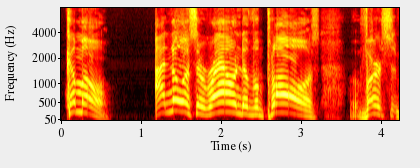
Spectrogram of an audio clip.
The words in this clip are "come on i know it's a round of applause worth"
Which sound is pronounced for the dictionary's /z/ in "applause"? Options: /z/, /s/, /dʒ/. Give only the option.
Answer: /z/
